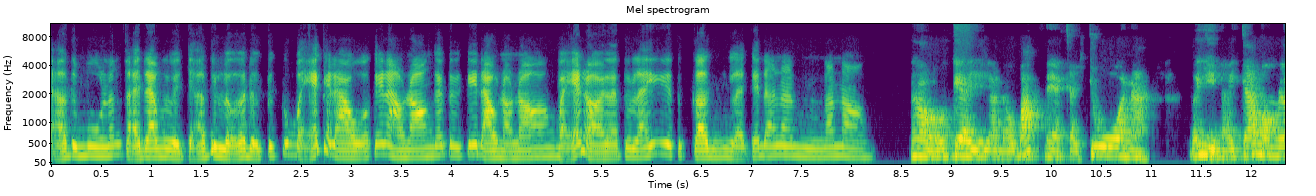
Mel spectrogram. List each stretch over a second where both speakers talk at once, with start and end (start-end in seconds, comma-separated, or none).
none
